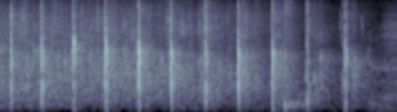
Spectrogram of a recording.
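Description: A church congregation claps together during a Sunday morning service, a dozen or so sharp, evenly spaced claps in a steady unison rhythm, fairly close and moderately loud, with no voices over them.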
